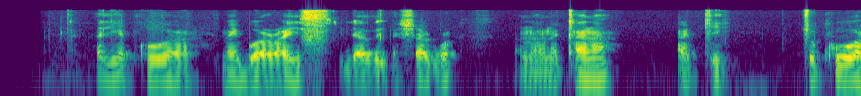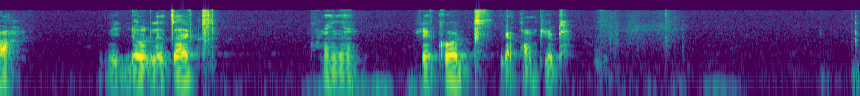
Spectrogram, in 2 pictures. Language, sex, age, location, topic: Swahili, male, 36-49, Nakuru, government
